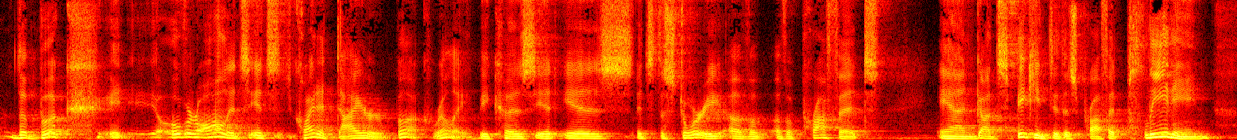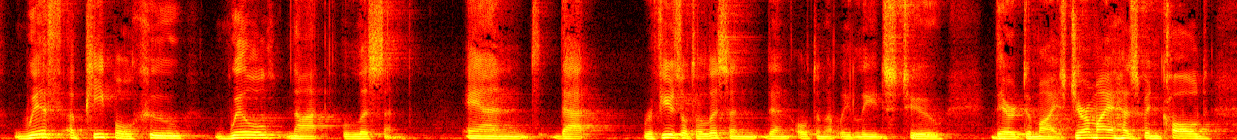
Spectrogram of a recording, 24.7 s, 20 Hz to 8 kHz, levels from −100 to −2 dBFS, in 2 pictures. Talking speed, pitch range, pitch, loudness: 125 wpm, 120-145 Hz, 125 Hz, -24 LUFS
